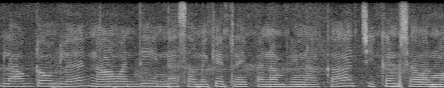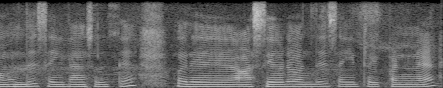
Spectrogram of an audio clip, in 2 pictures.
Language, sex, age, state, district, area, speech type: Tamil, female, 18-30, Tamil Nadu, Mayiladuthurai, urban, spontaneous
